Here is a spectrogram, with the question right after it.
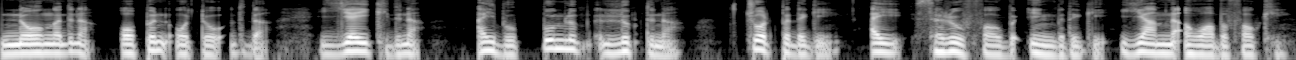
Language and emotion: Manipuri, sad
